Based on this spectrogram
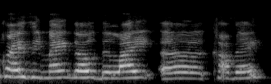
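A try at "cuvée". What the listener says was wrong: Is it a cave or cuvee? Cuvee. You said cave, something with an A.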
